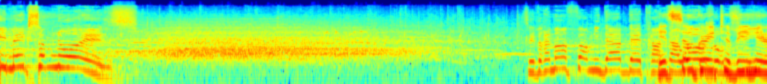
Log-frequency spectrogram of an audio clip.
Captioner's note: applause; cheers and Applause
